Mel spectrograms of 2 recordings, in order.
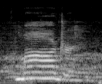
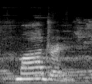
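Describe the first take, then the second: First: It is said in an American accent. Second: The same.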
